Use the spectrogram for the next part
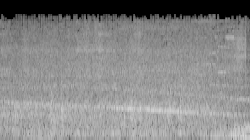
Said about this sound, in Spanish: この電車は小玉号新大阪行きです。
